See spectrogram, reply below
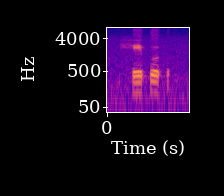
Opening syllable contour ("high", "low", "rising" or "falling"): high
